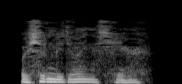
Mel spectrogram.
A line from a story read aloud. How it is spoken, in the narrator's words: she says breathlessly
